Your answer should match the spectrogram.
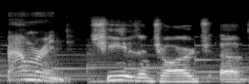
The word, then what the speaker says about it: Baumrind: How do you pronounce that last name? Baumrind.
